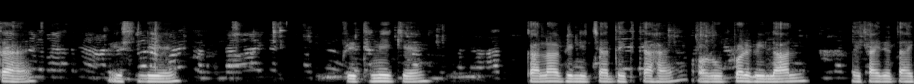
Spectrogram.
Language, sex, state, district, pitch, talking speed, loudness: Hindi, male, Bihar, Muzaffarpur, 145 Hz, 125 wpm, -16 LUFS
